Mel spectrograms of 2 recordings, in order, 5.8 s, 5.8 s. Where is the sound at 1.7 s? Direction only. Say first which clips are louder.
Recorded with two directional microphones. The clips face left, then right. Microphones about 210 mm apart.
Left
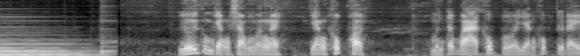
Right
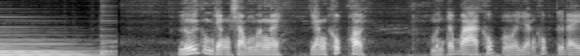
Left 1 dB; 10° left (ahead or behind).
